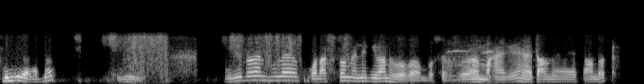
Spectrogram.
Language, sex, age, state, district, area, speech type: Assamese, male, 30-45, Assam, Charaideo, rural, conversation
